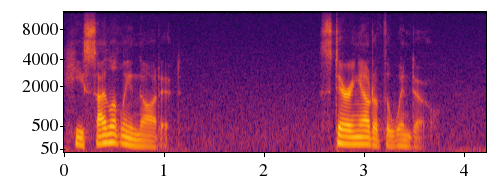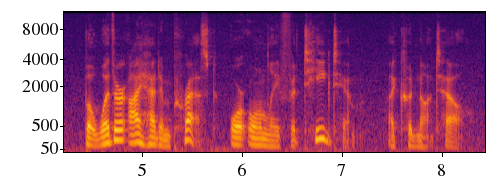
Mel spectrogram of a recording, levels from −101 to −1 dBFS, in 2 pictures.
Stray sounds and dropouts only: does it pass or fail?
pass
